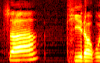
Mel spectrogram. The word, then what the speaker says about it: צדי: 근데 요 짜디는 소리 나는 대로 읽으면 짜디라고 읽습니다.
